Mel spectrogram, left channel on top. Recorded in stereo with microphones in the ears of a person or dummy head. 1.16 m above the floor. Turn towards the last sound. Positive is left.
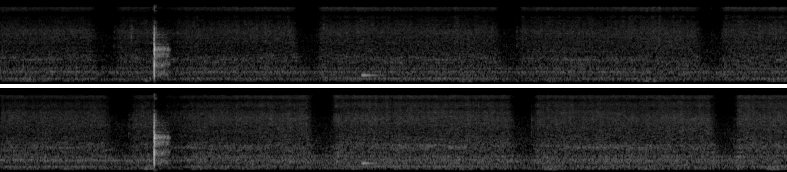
turn(degrees=80)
